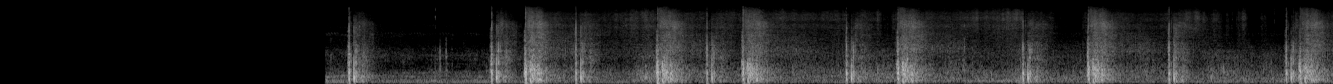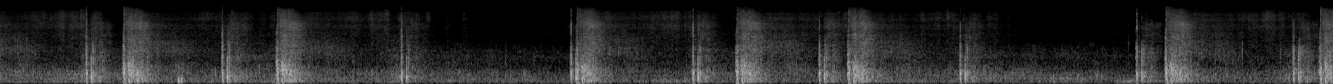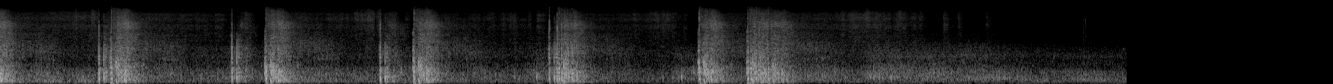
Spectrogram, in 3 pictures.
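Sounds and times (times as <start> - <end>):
firework bangs: 3.4 - 3.9, 4.9 - 23.6, 24.5 - 36.8.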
